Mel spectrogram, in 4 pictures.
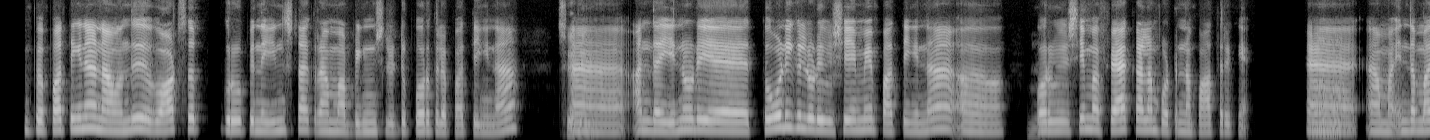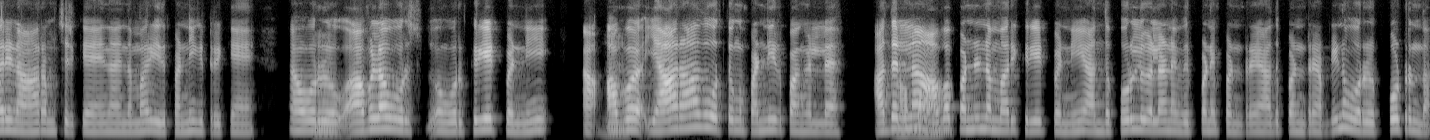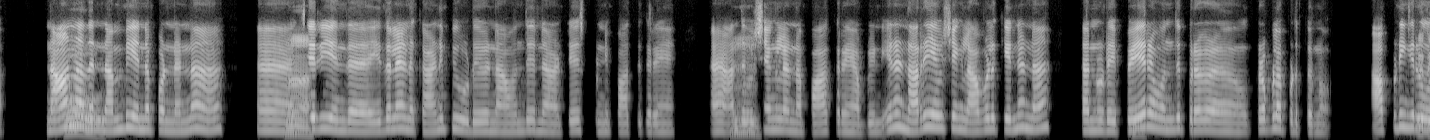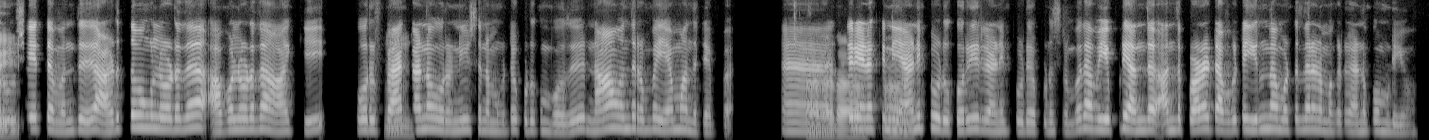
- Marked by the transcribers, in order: other background noise; in English: "ஃபேக்காலாம்"; in English: "கிரியேட்"; in English: "கிரியேட்"; in English: "ஃபேக்கான"; in English: "ப்ராடக்ட்"
- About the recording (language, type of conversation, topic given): Tamil, podcast, நம்பிக்கையான தகவல் மூலங்களை எப்படி கண்டுபிடிக்கிறீர்கள்?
